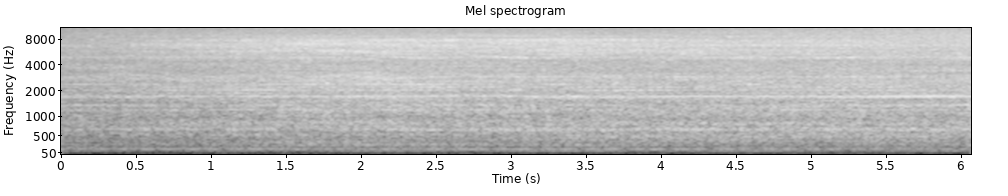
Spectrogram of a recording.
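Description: A 1988 Lincoln Town Car engine idling on its first start, a steady, continuous rumble with a faint knocking undertone, loud and close throughout.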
